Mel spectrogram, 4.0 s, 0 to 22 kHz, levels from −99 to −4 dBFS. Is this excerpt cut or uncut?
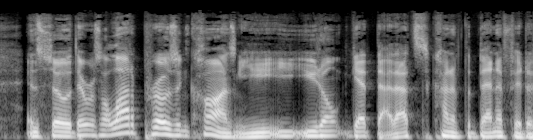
cut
